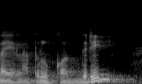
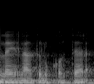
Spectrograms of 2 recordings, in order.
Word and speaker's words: Lailatul Qadar: Nah, kemudian disebutkan lagi ada Lailatul Qadar. Dua-duanya boleh. Satu diambilkan dari ayat Al-Quran Lailatul Qadri, lalu kemudian orang Jawa, orang Indonesia mudahnya membacanya Lailatul Qadar, atau dalam bahasa Arab pun juga sering dimaknai bukan Qadrun tetapi dengan Qadar.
